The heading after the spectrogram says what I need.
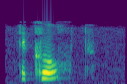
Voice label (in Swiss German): "korb", Bas Rhin; vin; panier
